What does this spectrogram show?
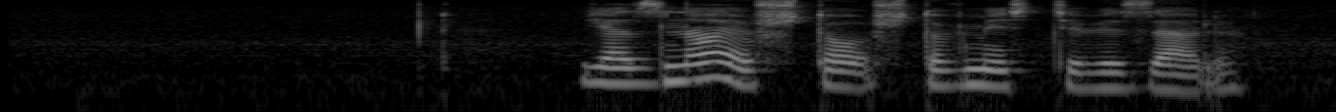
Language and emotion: Russian, neutral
